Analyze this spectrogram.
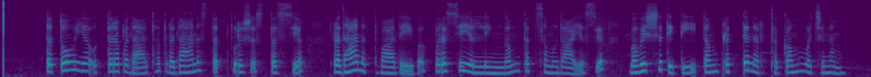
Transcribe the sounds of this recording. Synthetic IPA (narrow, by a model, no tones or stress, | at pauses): t̪ɐt̪oːjɐʔṵt̪ːɐɾɐpɐd̪aːɾt̪ʰɐpɾɐd̪ʱaːnɐst̪ɐt̪puɾuʂɐst̪ɐsjɐ | pɾɐd̪ʱaːnɐt̪ʋaːd̪ḛːʋɐpɐɾɐsjɐjɐlliŋɡɐmt̪ɐt̪sɐmud̪aːjɐ̰sjɐ | bʱɐʋiʃjɐt̪it̪iːt̪ɐmpɾɐt̪jɐnɐɾt̪ʰɐkɐmʋɐt͡ʃɐnɐm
